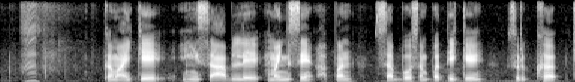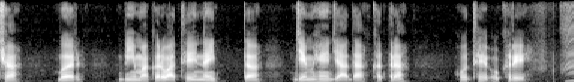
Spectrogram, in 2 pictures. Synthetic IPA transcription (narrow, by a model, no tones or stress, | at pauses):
kɐmaːikeɦɪsaːbleməɪnseʔəpən | səbosə̃mpət̪ːike | sʊɾəkʰ | t͡ʃʰa | bəɾ | biːmakəɾwaːt̪ʰenɐɦĩ | t̪ə | d͡ʒɪmɦẽd͡ʒjaːd̪akʰət̪ɾa | hoːt̪ʰeʔokʰɾeː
